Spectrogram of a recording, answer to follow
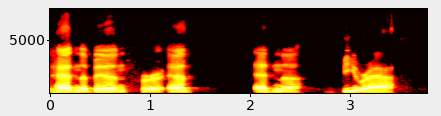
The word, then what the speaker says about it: Birath: have been for Edna Berath, I pronounced it Barath once, and I got corrected by a dentist who, I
